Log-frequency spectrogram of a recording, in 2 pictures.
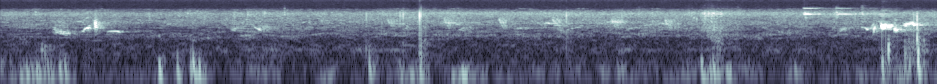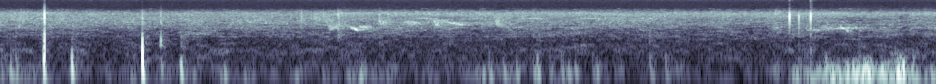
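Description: Birds chirping, short scattered calls over a faint outdoor hiss. A few sharp clicks about halfway are the loudest sounds, and a low rumble comes in near the end.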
